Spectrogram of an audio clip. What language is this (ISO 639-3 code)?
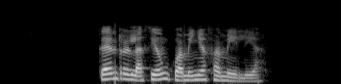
glg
